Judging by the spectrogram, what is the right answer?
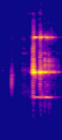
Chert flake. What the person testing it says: it rings just like like like a good piece of metal so it's a real good sign it's either heat-treated or really high-grade material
